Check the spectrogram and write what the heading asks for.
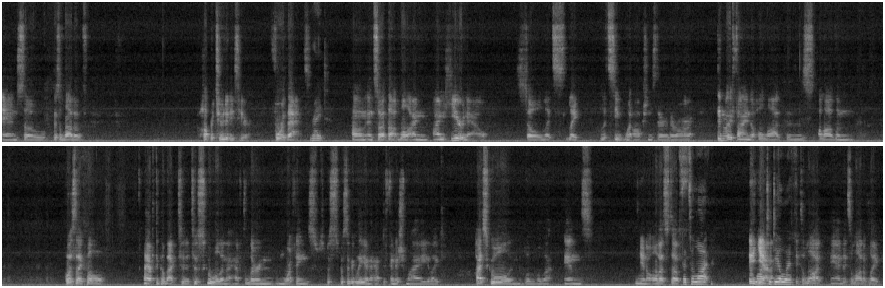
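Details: Adult who has stuttered since childhood and had speech therapy sessions as a child; repetitions heard; stuttering.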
